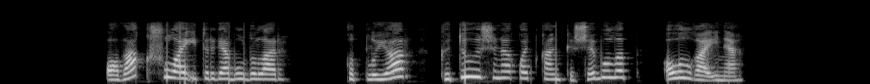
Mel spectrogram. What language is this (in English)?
Bashkir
